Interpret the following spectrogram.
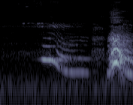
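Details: Dog crying for attention: a falling whine sliding from high to low, followed by a sharper yelping cry with rising and falling tones near the end.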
